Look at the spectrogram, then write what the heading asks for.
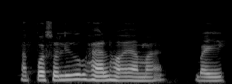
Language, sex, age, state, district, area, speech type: Assamese, female, 60+, Assam, Dhemaji, rural, spontaneous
